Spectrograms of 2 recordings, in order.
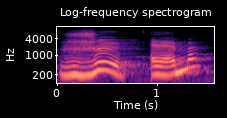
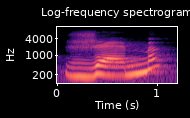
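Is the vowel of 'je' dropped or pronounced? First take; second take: pronounced; dropped. First: The vowel of je is pronounced separately. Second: The vowel of je is dropped and joined. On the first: The speaker calls it wrong. "Au lieu de dire je aime" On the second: The speaker calls it right. "on va enlever le e de je"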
